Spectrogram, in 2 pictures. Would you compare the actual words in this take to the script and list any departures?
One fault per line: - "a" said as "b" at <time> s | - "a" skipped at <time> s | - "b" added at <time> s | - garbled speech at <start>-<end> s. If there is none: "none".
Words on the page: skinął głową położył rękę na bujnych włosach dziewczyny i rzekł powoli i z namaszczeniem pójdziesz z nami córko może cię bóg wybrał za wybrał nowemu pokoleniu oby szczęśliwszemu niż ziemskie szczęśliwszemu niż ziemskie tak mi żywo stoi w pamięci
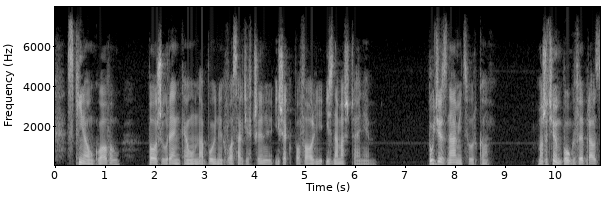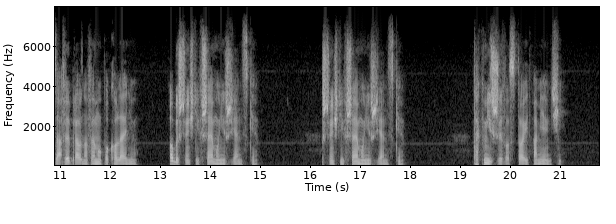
none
